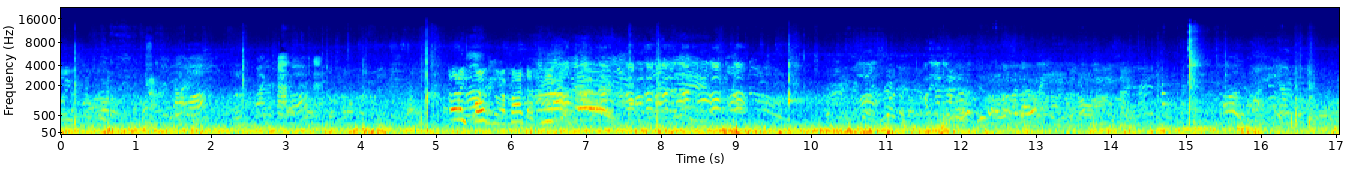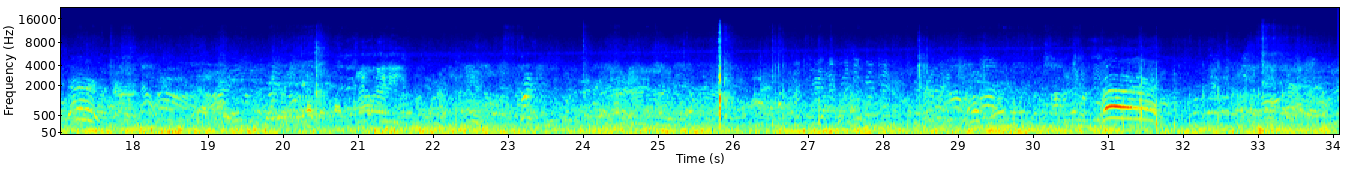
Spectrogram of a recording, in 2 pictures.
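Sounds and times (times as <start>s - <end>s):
people shouting and chattering: 0.0s - 34.0s
bat hitting ball crack: 4.8s - 5.1s, 15.0s - 15.4s, 25.7s - 26.0s.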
